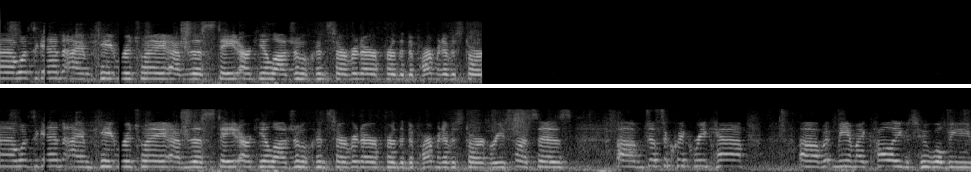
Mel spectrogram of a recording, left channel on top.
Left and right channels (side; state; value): left; drops out; at 4.9 s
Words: once again, I am Kate Ridgway. I'm the State Archaeological Conservator for the Department of Historic Resources. Just a quick recap. Me and my colleagues, who will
